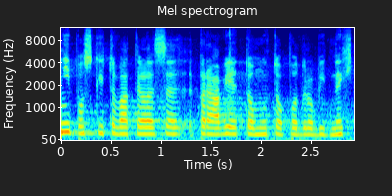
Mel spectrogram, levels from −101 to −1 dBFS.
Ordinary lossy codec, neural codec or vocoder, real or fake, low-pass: Opus, 16 kbps; none; real; 10.8 kHz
